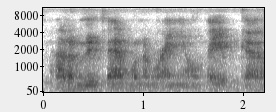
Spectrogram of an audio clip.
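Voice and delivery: hushed murmur to herself; whispered aside. Real, not acted. Vlogger cooking pasta, whispering to herself about the pan. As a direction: whisper while fiddling with the pan.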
